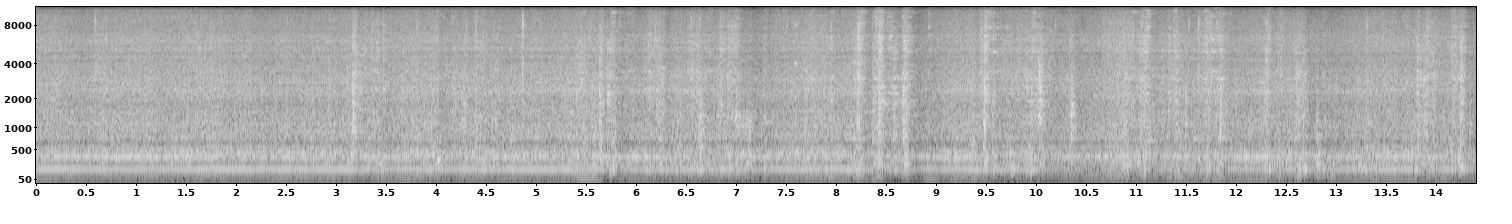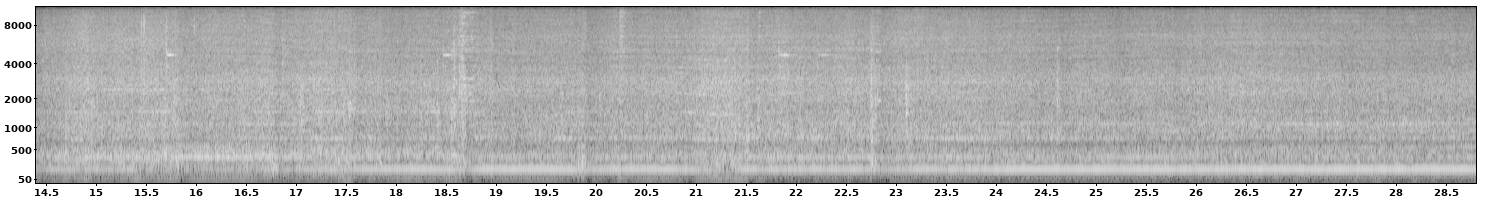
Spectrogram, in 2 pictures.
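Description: Ditch Witch SK900 mini skid steer's engine running steadily as it digs, with clanks and scrapes of the bucket working rocky soil, most frequent in the first half. The engine note dips briefly about three-quarters of the way through.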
